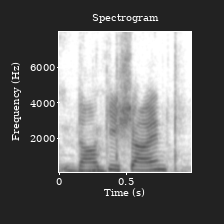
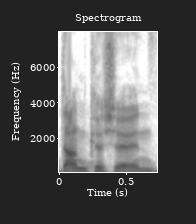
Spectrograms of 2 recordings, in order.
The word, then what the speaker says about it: Dankeschön: Donkey Shine. Yeah. Well, it's supposed to be pronounced Dankeschön, but they say Dankeschön because American accent, whatever.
